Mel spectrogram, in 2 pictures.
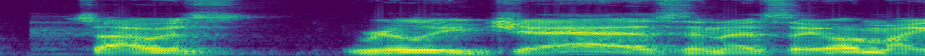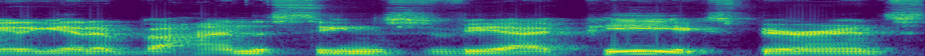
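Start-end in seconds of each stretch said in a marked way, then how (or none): none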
